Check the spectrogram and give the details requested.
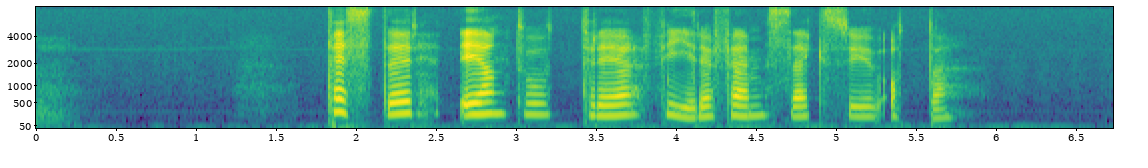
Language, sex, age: Norwegian, female, 35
